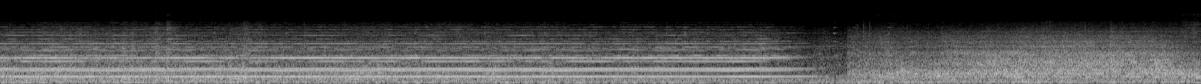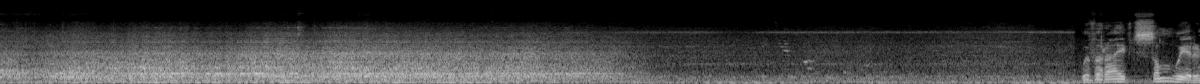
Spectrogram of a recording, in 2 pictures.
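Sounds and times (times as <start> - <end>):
passenger train rumbling on rails: 0.0 - 24.0
held tone: 17.6 - 23.3.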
